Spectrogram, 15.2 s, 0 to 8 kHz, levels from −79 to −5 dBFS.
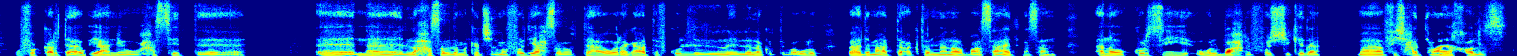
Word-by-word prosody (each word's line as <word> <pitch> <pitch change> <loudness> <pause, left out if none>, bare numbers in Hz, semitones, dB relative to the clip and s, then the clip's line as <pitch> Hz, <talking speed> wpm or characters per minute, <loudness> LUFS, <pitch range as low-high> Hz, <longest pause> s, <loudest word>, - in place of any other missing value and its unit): وفكّرت 155 -2 0
أوي 135 - +5
يعني 120 -2 +2
وحسّيت 115 +4 -4 0.2
آآ 100 -1 -4 1.1
إن 115 0 -7
اللي 110 0 +1
حصَل 130 -4 +1
ده 120 - -2
ما 120 - -8
كانش 120 -2 -2
المفروض 120 +3 -5
يحصَل 130 -4 +2
وبتاع 135 +7 +3
ورجعَت 125 +1 +1
في - - -14
كلّ 135 -2 -5
ال 110 -1 -3
اللي 105 +2 -1
أنا 120 +1 0
كنت - - -16
باقوله 130 -1 -4 0.3
بعد 120 0 +4
ما 115 0 +1
قعَدت 140 - +1
أكتر 135 -1 0
من 115 -1 -1
4 120 -3 +2
ساعات 110 +3 +2
مثلًا 70 - -4 0.4
أنا 130 - +2
والكرسي 140 +5 -3
والبحر 120 0 +4
في 110 - -11
وِشّي 125 -3 0
كده 165 +8 -1 0.4
ما 115 -1 +3
فيش - - -1
حد - - +2
معايا - - +5
خالص. - - +1
120 Hz, 160 wpm, -25 LUFS, 110-130 Hz, 1.1 s, أوي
